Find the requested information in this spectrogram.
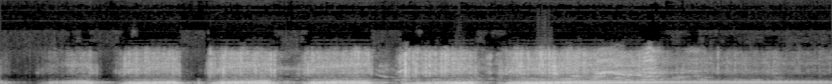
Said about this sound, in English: This car doesn't work very well. Start it again. I'll brace myself.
